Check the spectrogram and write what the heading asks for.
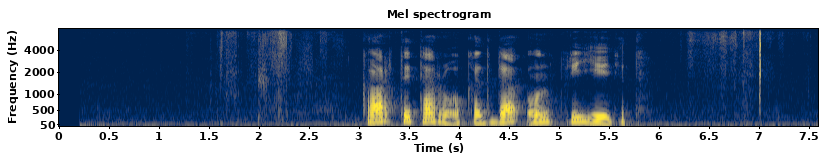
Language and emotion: Russian, neutral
